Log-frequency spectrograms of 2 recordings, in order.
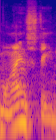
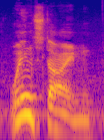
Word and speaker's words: Weinstein: indictment against old Harvey Weinstein. Larry David let me know that you pronounce his name Weinstein. I've been pronouncing it Weinstein because I'm crazy that way.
